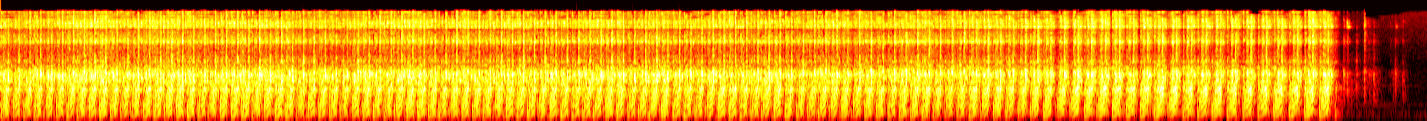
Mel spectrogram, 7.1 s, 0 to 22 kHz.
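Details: 2000 Toyota Camry four-cylinder, harmonic balancer job (first noticed as a faint squeal with the AC on): an even, steady idle with a smooth regular pulse and no knocks or squeal, then a clean shut-off; engine running healthy.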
